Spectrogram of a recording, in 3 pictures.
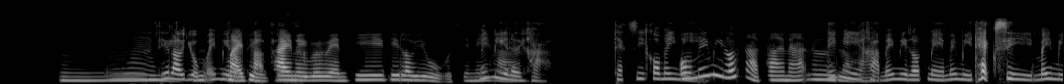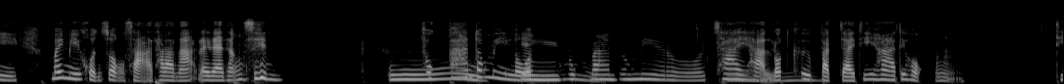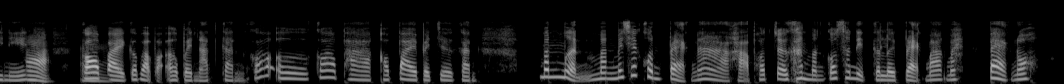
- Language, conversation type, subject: Thai, podcast, คุณเคยมีประสบการณ์นัดเจอเพื่อนที่รู้จักกันทางออนไลน์แล้วพบกันตัวจริงไหม?
- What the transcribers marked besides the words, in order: drawn out: "อืม"; tapping; other background noise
